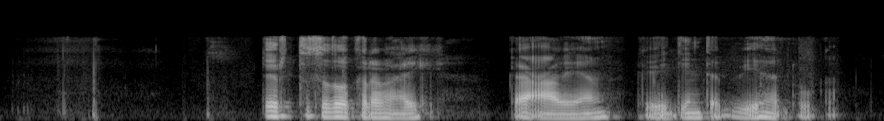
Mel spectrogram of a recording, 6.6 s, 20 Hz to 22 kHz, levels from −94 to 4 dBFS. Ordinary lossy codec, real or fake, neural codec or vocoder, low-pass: none; real; none; 7.2 kHz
